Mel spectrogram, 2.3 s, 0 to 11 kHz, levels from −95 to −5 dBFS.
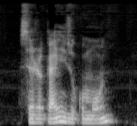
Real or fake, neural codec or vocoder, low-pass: fake; codec, 44.1 kHz, 7.8 kbps, DAC; 9.9 kHz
